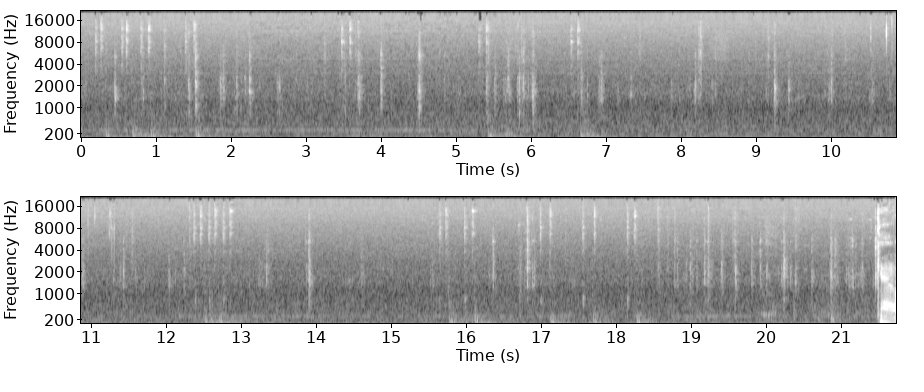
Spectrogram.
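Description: Soft, scattered clicks of keys being pressed on a computer keyboard while playing Space Engineers in survival mode, tapping in irregular bursts under a low steady hum, close but quiet.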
